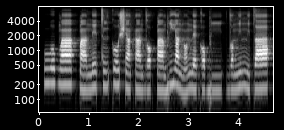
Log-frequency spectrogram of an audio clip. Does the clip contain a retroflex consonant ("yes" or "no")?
no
